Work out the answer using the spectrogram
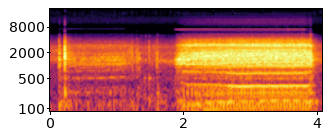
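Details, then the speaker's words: Craftsman impact wrench: brief low-speed run gives a steady buzzing drone with a rough hum on top; fault only at low speed, goes away at higher speed; cause not yet found. "in my opinion it's at low end but there's something wrong with it and when you get up with it it doesn't do it anymore"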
